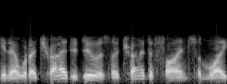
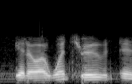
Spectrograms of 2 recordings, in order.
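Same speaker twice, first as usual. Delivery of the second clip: ordinary talk, nothing marked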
